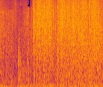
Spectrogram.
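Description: A waterfall rushes nearby.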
